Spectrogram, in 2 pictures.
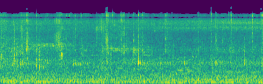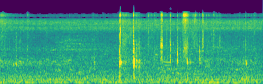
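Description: A handball slapped and striking the concrete wall: two sharp smacks in quick succession about eight seconds in, then a few lighter ticks, over steady low background noise.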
